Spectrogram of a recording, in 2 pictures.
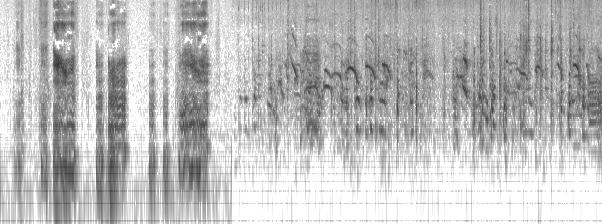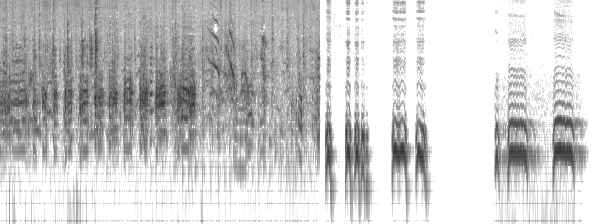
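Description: A pig grunting a few times, then a flock of chickens clucking over one another for about fourteen seconds, then an owl hooting in short separate calls near the end.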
